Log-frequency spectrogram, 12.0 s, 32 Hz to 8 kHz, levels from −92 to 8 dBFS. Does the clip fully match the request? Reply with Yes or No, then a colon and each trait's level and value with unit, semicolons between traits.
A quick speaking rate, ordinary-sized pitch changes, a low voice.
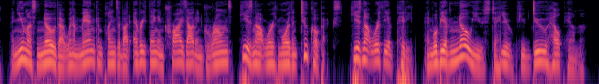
Yes: fast, 215 wpm; average, 3.7 semitones; low, 125 Hz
